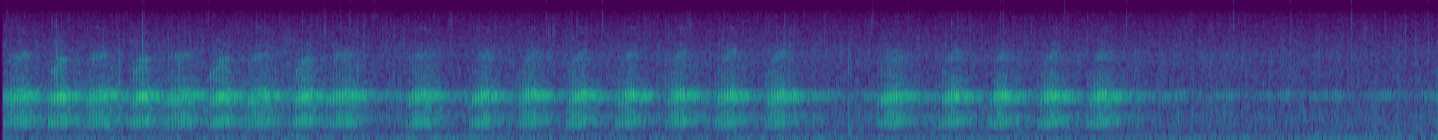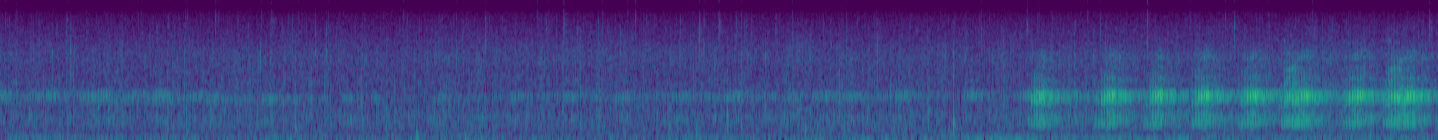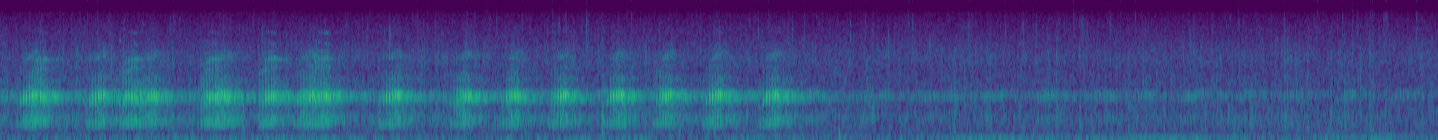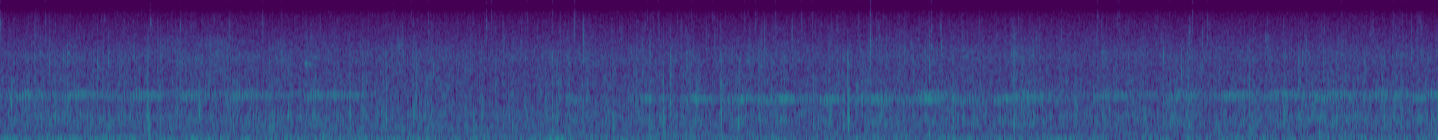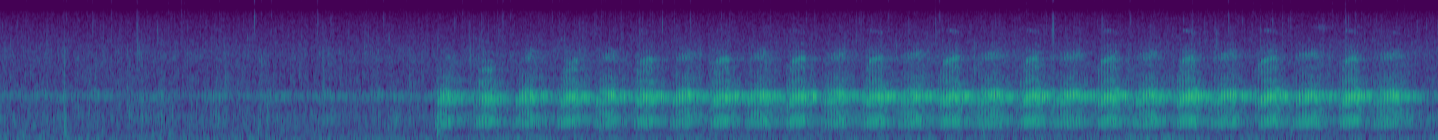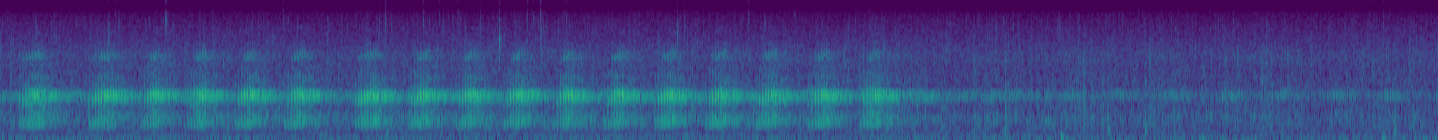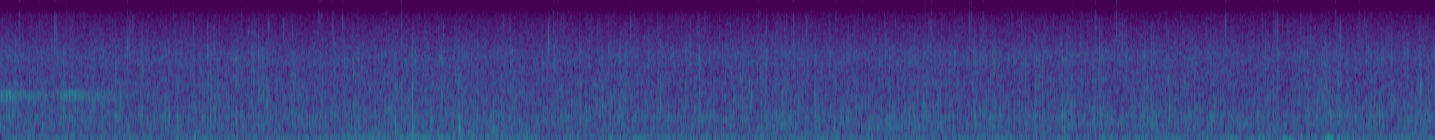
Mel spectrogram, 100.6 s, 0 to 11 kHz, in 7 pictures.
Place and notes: Keszthely, Varosi Park, frog
Hungary, Balaton Lake, Keszthely, frog, rain
Erzsébet királyné St, Hungary, 22 April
